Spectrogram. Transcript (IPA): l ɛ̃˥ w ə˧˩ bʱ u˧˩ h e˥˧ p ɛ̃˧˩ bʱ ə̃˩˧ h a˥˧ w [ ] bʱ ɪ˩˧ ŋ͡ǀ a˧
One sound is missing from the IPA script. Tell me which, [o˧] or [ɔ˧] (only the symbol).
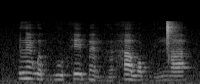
ɔ˧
